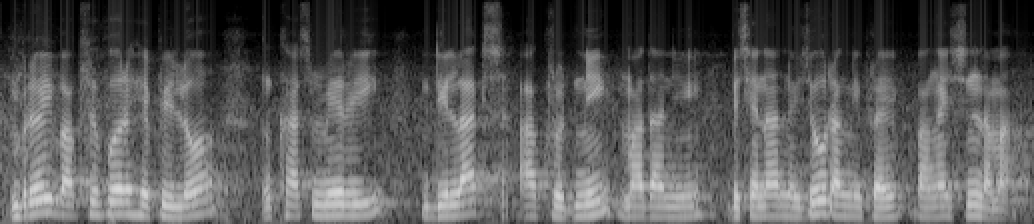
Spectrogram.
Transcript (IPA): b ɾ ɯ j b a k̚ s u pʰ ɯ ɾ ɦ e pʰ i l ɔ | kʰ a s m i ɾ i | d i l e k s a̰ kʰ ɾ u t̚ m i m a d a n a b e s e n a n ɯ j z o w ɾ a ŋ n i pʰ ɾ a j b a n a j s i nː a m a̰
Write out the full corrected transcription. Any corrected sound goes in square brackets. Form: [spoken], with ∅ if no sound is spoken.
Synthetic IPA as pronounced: b ɾ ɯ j b a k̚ s u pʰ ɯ ɾ ɦ e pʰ i l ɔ | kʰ a s m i ɾ i | d i l [a] k s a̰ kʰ ɾ u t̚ [n] i m a d a n [i] b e s e n a n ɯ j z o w ɾ a ŋ n i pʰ ɾ a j b a [ŋ] a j s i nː a m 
